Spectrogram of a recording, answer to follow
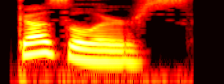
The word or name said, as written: guzzlers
